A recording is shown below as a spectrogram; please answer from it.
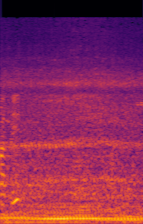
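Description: An engine idling with a steady low hum.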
